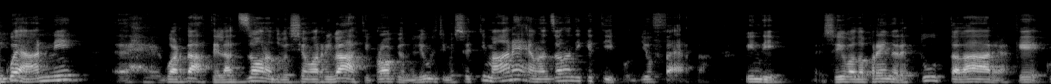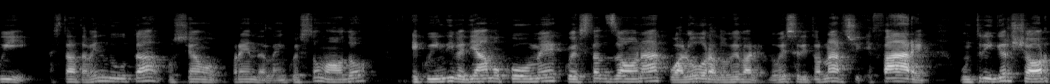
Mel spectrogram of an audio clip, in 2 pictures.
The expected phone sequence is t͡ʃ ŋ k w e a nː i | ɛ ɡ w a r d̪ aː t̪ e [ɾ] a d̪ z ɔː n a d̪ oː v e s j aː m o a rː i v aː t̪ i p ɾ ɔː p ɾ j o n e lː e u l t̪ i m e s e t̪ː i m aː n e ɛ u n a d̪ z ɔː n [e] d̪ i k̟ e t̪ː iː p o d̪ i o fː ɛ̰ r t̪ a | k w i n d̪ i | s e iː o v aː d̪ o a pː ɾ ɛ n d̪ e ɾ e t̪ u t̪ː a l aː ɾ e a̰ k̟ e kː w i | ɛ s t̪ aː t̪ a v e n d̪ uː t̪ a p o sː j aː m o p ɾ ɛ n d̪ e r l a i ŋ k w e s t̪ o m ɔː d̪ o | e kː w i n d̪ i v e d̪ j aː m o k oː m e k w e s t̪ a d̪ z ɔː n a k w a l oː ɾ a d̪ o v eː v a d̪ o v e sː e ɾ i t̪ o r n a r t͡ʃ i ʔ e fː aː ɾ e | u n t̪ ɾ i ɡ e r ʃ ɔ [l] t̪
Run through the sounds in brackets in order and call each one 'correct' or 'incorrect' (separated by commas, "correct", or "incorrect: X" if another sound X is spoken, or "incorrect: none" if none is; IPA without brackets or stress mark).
incorrect: l, incorrect: a, incorrect: r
